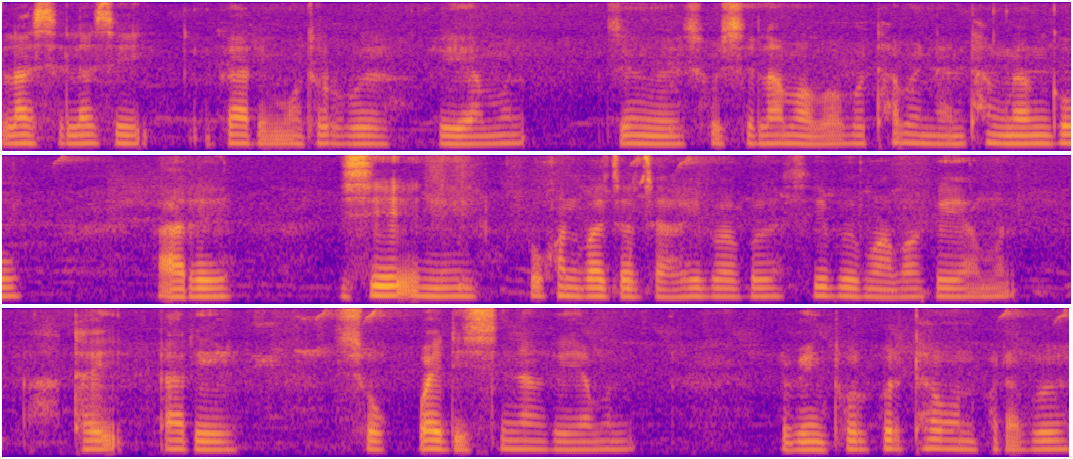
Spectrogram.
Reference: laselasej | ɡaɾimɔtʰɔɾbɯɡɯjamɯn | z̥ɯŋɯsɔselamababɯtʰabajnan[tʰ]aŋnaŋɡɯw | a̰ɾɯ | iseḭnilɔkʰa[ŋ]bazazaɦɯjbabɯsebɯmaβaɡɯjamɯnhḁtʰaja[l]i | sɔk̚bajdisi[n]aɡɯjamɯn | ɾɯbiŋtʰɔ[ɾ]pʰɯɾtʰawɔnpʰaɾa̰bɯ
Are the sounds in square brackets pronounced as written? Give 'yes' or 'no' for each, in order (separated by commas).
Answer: yes, no, no, yes, no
